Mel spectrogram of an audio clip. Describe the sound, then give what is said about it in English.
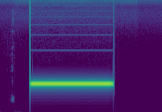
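A single steady electronic beep at a fixed mid pitch, clean and moderately loud, lasting just under a second, the kind of tone that signals an exam answer prompt, with silence around it. “When you hear a beep, answer the question.”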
